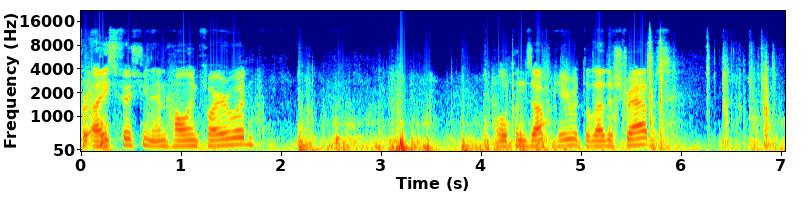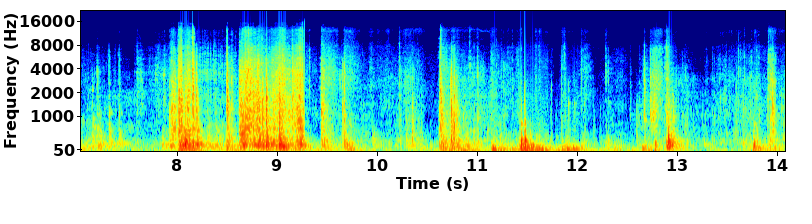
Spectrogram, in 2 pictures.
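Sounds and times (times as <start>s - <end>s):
gear thunking and rustling: 1.8s - 14.0s
scraping rustle: 6.4s - 14.0s.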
